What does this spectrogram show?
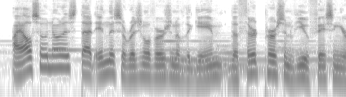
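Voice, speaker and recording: With music in the background, the man keeps up a fairly quick pace. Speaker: gaming video reviewer. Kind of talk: retrospective game review narration. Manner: sarcastic, profane humor.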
